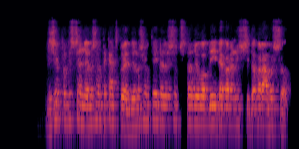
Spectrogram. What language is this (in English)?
Bangla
